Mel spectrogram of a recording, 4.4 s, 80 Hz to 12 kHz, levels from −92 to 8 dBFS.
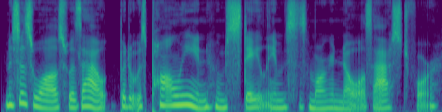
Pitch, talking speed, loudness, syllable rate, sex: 200 Hz, 205 wpm, -21 LUFS, 5.7 syllables/s, female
